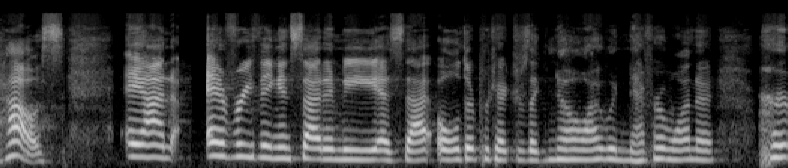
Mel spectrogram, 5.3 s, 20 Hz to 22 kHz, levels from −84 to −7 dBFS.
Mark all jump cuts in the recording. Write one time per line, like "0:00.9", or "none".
0:01.3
